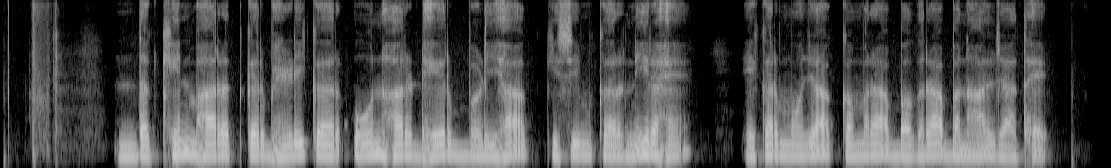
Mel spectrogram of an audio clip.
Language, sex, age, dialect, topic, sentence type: Chhattisgarhi, male, 56-60, Northern/Bhandar, agriculture, statement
